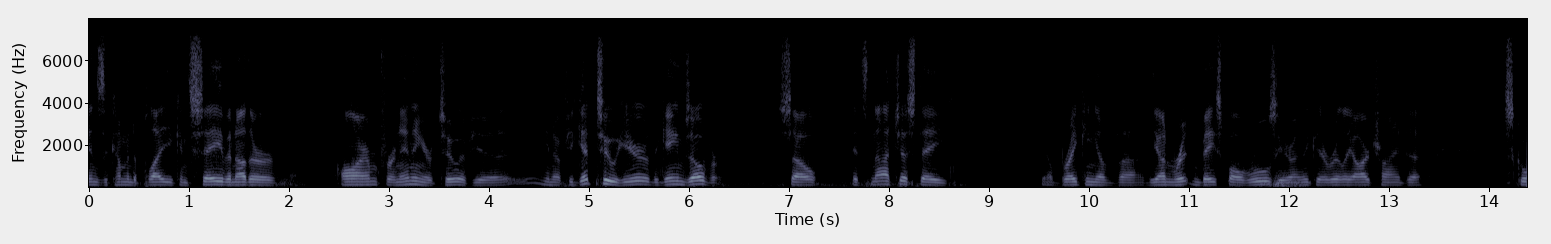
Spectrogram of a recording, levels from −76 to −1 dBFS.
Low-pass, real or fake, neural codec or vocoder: 7.2 kHz; real; none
